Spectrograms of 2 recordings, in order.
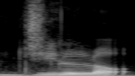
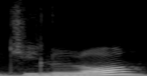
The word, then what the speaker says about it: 진로: Itu jilo masuknya, dibacanya jilo.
